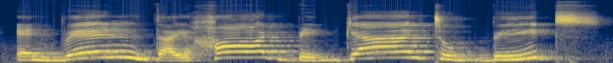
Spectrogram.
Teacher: third line begins with an unstressed syllable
